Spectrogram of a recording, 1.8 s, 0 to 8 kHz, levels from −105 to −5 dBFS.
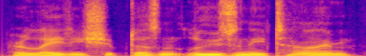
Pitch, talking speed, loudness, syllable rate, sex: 110 Hz, 195 wpm, -13 LUFS, 5.4 syllables/s, male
